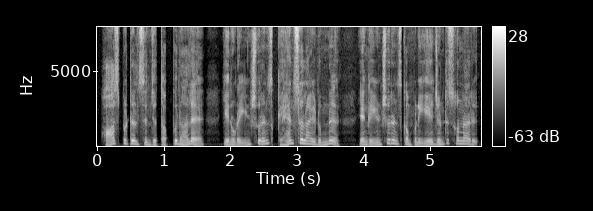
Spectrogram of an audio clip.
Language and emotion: Tamil, fearful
